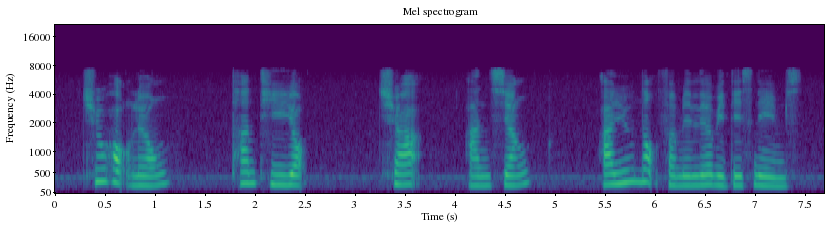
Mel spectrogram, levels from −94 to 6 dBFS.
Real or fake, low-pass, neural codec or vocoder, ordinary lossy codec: real; 7.2 kHz; none; none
